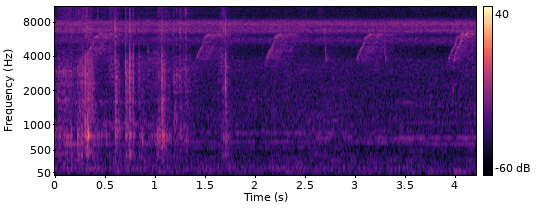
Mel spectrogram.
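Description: Quiet outdoor ambience with faint, high, downward-sliding bird chirps now and then, and a few short small clicks in the first two seconds.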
